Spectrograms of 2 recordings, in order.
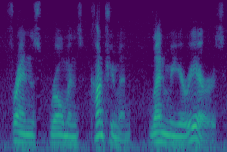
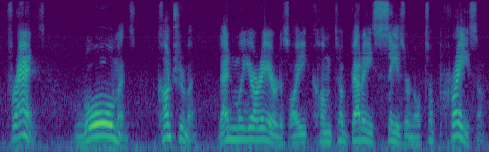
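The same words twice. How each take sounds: First: Said in the usual way. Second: Declaimed higher in 1600s English accent; Shakespearean accent. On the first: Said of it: "So Shakespeare did not say". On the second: Shown as a demonstration. Historian demonstrating Shakespeare's famous speech, 1600s English accent. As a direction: proclaim it in reconstructed Elizabethan pronunciation. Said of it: "He said".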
